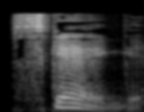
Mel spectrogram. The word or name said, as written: skeg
